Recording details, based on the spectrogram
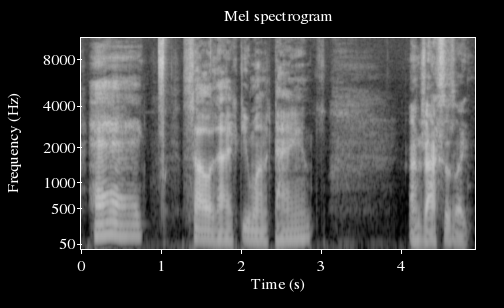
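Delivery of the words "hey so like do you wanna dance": drawn-out come-on, opening high; ultra-feminine flirt. Retold or imitated. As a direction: put on a hammed-up effeminate chat-up voice. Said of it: "ultra feminine".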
